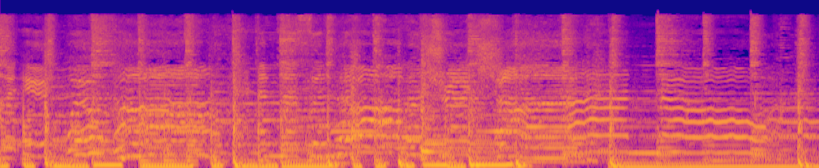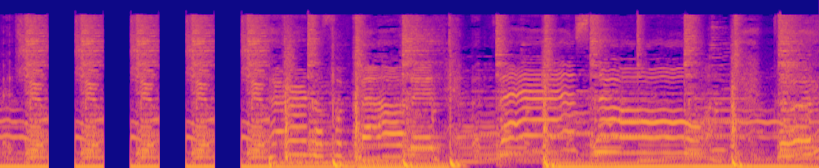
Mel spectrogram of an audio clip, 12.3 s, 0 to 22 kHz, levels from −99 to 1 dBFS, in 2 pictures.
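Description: The audio hits a stutter with silent gaps from 6.50 to 8.16 s. A short burst of about 208 ms plays four times. Each repeat is followed by about 207 ms of silence, a 415 ms cycle. The likely cause is a stalled stream replaying its last fragment. Sound from that stretch is lost.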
